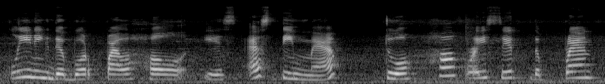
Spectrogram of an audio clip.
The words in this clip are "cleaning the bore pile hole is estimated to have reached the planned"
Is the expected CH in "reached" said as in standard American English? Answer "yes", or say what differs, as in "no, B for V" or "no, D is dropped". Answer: no, S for CH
